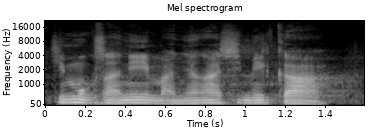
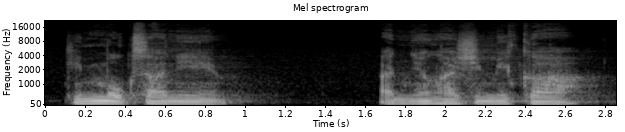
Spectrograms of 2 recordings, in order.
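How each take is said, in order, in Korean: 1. 평범하고 자연스러운 말투로 말합니다. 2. 목소리를 낮추고 짐짓 경건한 체하는 말투로 말합니다. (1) "강도사까지는 그렇게 안 했습니다. 똑같이" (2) "목사 한 수를 받고 나서 말투가 변한"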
